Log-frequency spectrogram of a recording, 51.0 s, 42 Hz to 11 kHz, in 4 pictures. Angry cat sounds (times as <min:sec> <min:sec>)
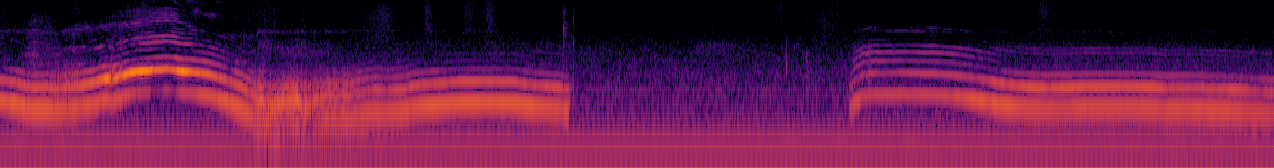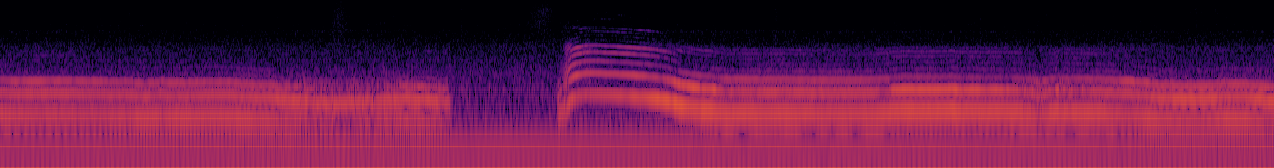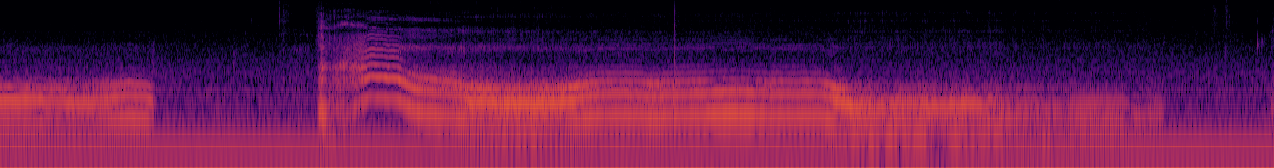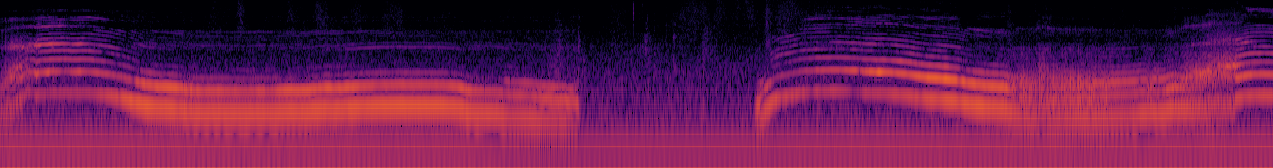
0:00.0 0:05.8, 0:28.6 0:33.9, 0:38.2 0:43.6, 0:45.8 0:50.9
